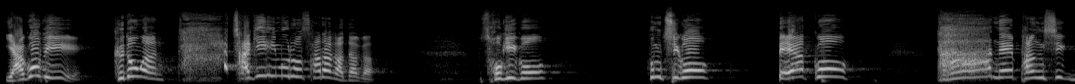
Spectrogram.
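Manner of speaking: loud, rising sermon cry; preaching at full force. Acted. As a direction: preach it out, building hard. Preaching builds to climax. (힘차게 외치는 설교)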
